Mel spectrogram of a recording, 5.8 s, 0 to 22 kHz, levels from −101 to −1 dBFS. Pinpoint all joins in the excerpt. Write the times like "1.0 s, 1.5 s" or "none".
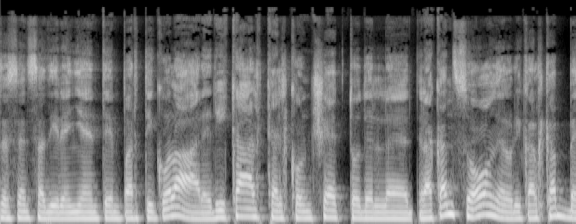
4.1 s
